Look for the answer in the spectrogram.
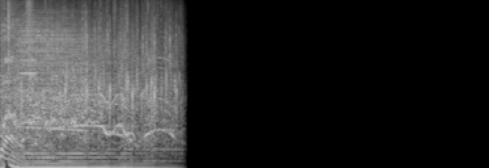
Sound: audience cheering; audience applauding

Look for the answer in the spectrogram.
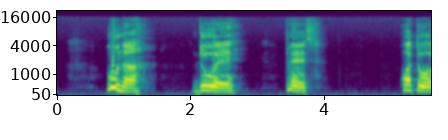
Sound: speaking in foreign language

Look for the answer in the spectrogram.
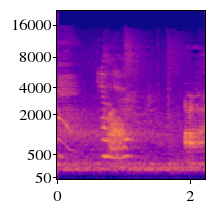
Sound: groans

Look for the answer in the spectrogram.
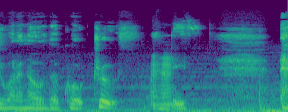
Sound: clears throat

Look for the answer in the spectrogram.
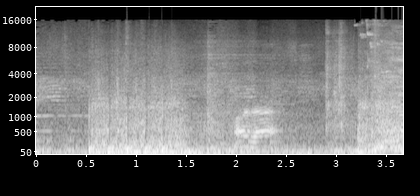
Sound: ominous music playing; door banging; ominous music playing

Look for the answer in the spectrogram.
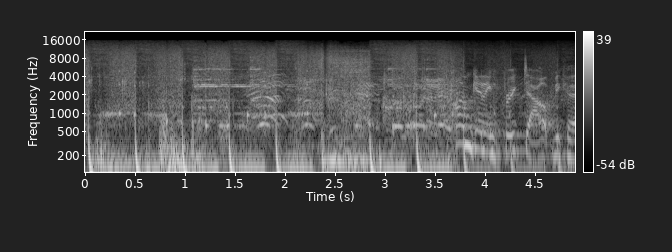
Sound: contestants yelling; bell rings

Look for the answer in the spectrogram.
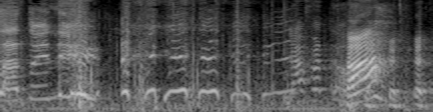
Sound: laugh

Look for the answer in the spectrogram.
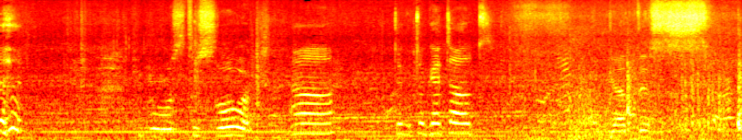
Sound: indistinct chatter

